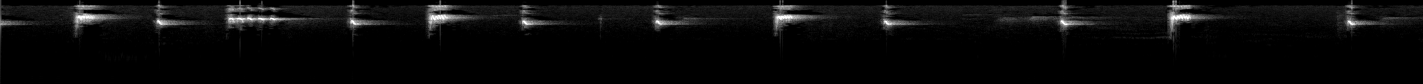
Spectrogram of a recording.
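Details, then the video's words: Female brown-throated sunbird calling, used to entice males near for capture. Shrill, short, falling chips repeat at uneven intervals, with one quick rattled trill near the start and a few fainter high notes. "Pemikat kolibri ninja jantan,||, suara konin betina!!"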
